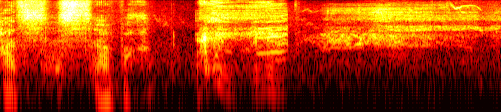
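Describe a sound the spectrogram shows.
A man laughs heartily nearby.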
